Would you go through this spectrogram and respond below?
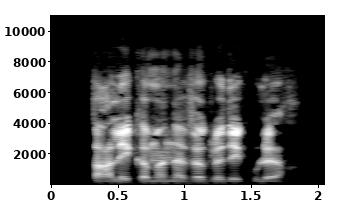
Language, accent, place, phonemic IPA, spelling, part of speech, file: French, France, Lyon, /paʁ.le kɔm œ̃.n‿a.vœ.ɡlə de ku.lœʁ/, parler comme un aveugle des couleurs, adverb, LL-Q150 (fra)-parler comme un aveugle des couleurs.wav
- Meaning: to talk through one's hat, to speak about an issue one doesn't understand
